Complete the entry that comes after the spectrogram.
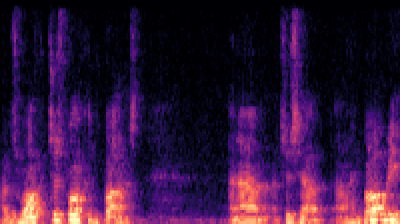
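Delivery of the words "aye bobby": put-on loud, high, called-out Glasgow accent. Retelling hearing someone call out while walking past: imitating a Glaswegian accent. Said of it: "Is that Glaswegian accent?".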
